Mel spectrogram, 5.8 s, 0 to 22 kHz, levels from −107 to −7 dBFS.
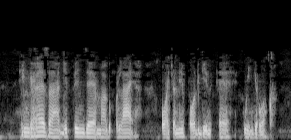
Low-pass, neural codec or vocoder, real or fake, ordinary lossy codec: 5.4 kHz; codec, 16 kHz, 16 kbps, FunCodec, trained on LibriTTS, 50 frames a second; fake; MP3, 24 kbps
